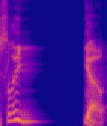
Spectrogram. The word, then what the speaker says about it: Sligo: They said, just to clarify, it is pronounced Sligo is the sauce, and a big thumbs up.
